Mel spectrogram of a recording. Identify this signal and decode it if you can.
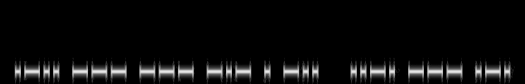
Morse code, heard as a keyed tone, about 25 wpm, 600 Hz. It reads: LOOKED FOR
